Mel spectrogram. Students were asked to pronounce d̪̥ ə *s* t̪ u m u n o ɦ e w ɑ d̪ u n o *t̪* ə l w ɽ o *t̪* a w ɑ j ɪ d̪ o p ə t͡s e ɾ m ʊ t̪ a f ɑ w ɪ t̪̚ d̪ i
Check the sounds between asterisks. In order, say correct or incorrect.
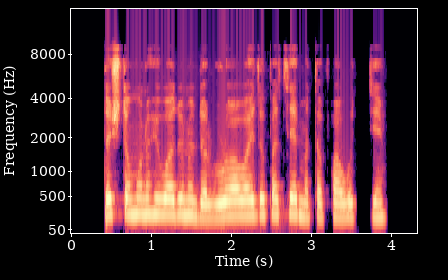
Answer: incorrect, incorrect, incorrect

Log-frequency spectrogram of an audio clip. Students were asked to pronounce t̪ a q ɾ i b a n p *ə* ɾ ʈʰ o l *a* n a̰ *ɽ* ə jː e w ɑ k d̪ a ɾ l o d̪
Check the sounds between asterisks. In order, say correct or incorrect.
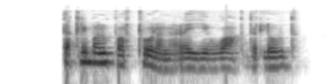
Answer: correct, correct, correct

